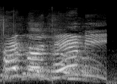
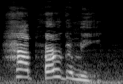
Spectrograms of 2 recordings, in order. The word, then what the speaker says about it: hypergamy: ] stupid i practice hypergamy like ma'am at least say it right it's hypergamy lord i practice hypergamy i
